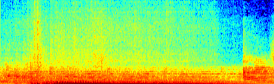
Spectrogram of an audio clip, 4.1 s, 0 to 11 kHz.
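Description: Background music playing over a car engine being started with the key: a sudden start about half a second in, then a steady low hum that fades near the end. The engine is the MK7 Golf R's turbocharged 2.0-litre four-cylinder.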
